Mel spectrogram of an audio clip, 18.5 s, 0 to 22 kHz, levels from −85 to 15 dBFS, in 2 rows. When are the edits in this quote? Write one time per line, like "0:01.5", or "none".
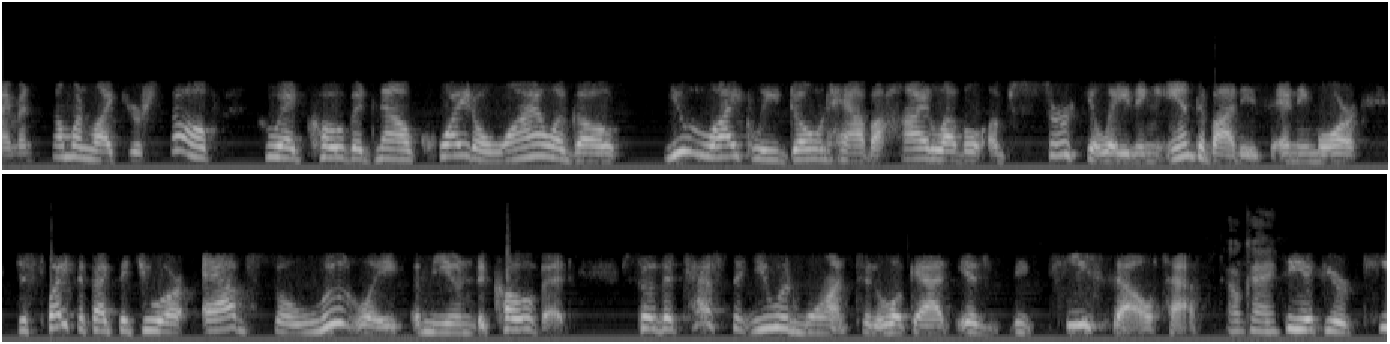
none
